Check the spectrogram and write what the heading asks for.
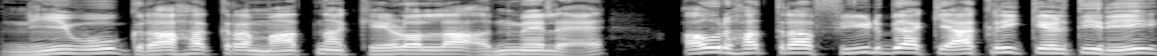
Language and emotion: Kannada, angry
